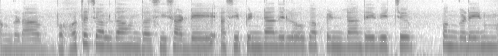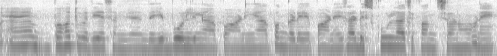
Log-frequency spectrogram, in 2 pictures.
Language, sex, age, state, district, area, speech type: Punjabi, female, 30-45, Punjab, Ludhiana, urban, spontaneous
